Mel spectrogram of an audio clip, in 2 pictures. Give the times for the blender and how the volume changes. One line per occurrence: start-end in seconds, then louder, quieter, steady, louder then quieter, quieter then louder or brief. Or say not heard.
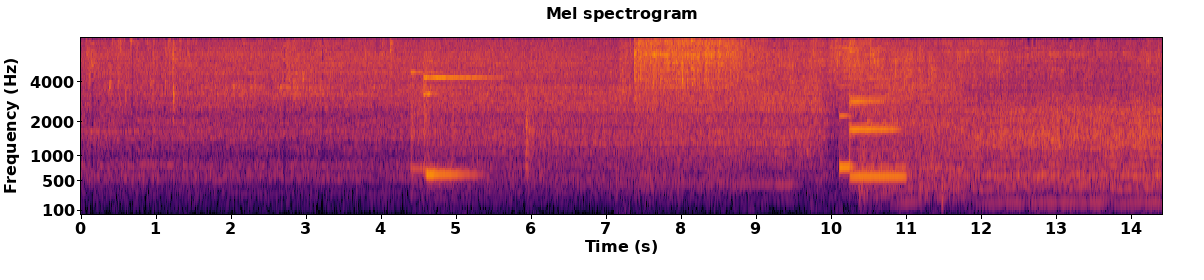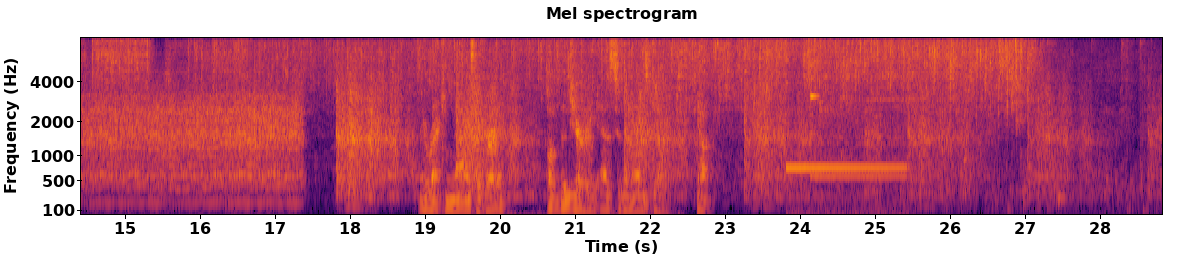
4.5-28.7 louder then quieter.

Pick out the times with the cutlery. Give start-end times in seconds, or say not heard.
not heard.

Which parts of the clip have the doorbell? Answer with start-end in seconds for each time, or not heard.
4.4-6.0, 10.1-11.6, 23.8-25.6.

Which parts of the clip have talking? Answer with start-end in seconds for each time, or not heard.
18.9-22.8.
